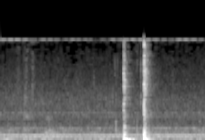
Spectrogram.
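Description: Quiet small-room background: a steady faint hiss and hum, broken by two short clicks in quick succession a little past the middle.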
